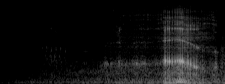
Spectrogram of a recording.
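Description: A sleeping boy snores, heard during a phone call: one long, rasping inhalation that swells gradually and peaks in a louder, throaty rattle near the end, with no talking.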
